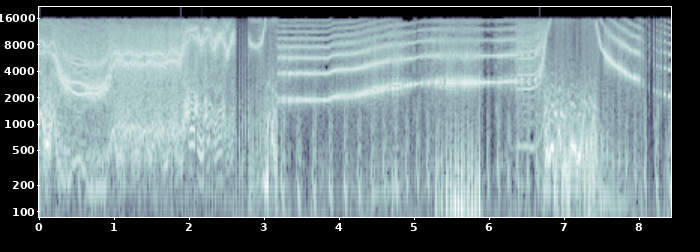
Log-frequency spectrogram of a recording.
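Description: Circuit-bent speech circuit from a VTech My First Talking Computer making glitchy electronic noise. Warbling, swooping tones cut out briefly, then a held tone from about three seconds in slowly rises in pitch. Near the end it breaks back into swoops and falling glides.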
